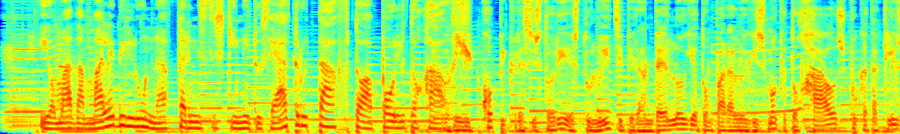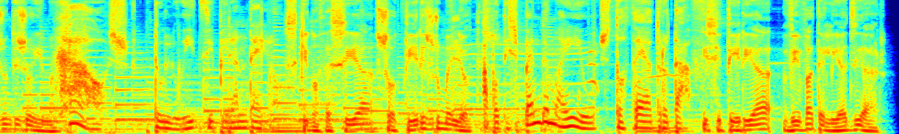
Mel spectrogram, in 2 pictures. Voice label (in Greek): Χάος Radio Spot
